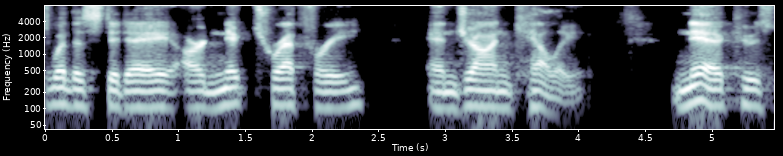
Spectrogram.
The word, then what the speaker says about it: Treffry: My name's Nick Treffry.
